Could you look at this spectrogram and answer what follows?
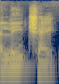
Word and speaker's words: leachate: it leate oh yeah leachate cuz it like leech out of course yeah is any liquid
